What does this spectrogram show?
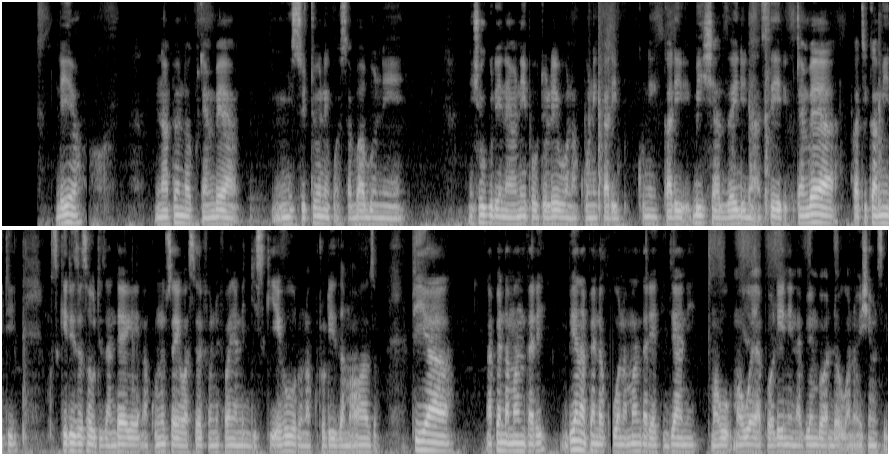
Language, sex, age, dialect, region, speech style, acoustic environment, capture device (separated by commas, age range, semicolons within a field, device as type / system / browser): Swahili, male, 25-34, Kenya - Nairobi Sheng-influenced, Kenya, happy; focused, music; nature, mobile / Linux / Chrome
